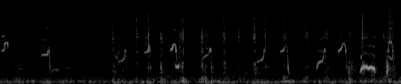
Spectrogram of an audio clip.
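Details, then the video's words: White pheasants give short, hooked, whistled chirps, rising then dropping, about every half second, over steady clicks and rustling. "white pheasants bird voice, pheasants lovely sound"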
